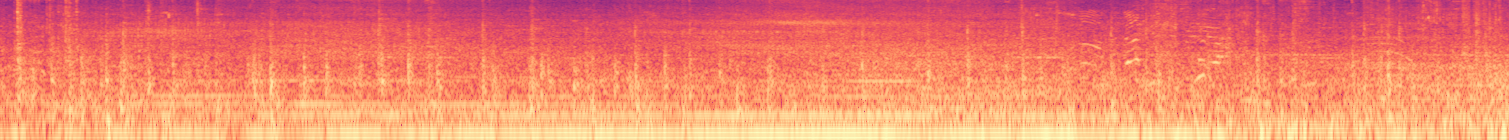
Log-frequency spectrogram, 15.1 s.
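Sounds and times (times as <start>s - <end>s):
diesel engine drone: 0.0s - 15.0s
train wheels clattering: 0.0s - 15.0s
faint wheel squeal: 7.6s - 9.1s, 10.0s - 13.1s.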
